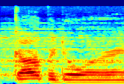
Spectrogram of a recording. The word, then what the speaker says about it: Garbodor: People pronounce it Garbodor, and... I mean, yeah, but it's like garbage and odor.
